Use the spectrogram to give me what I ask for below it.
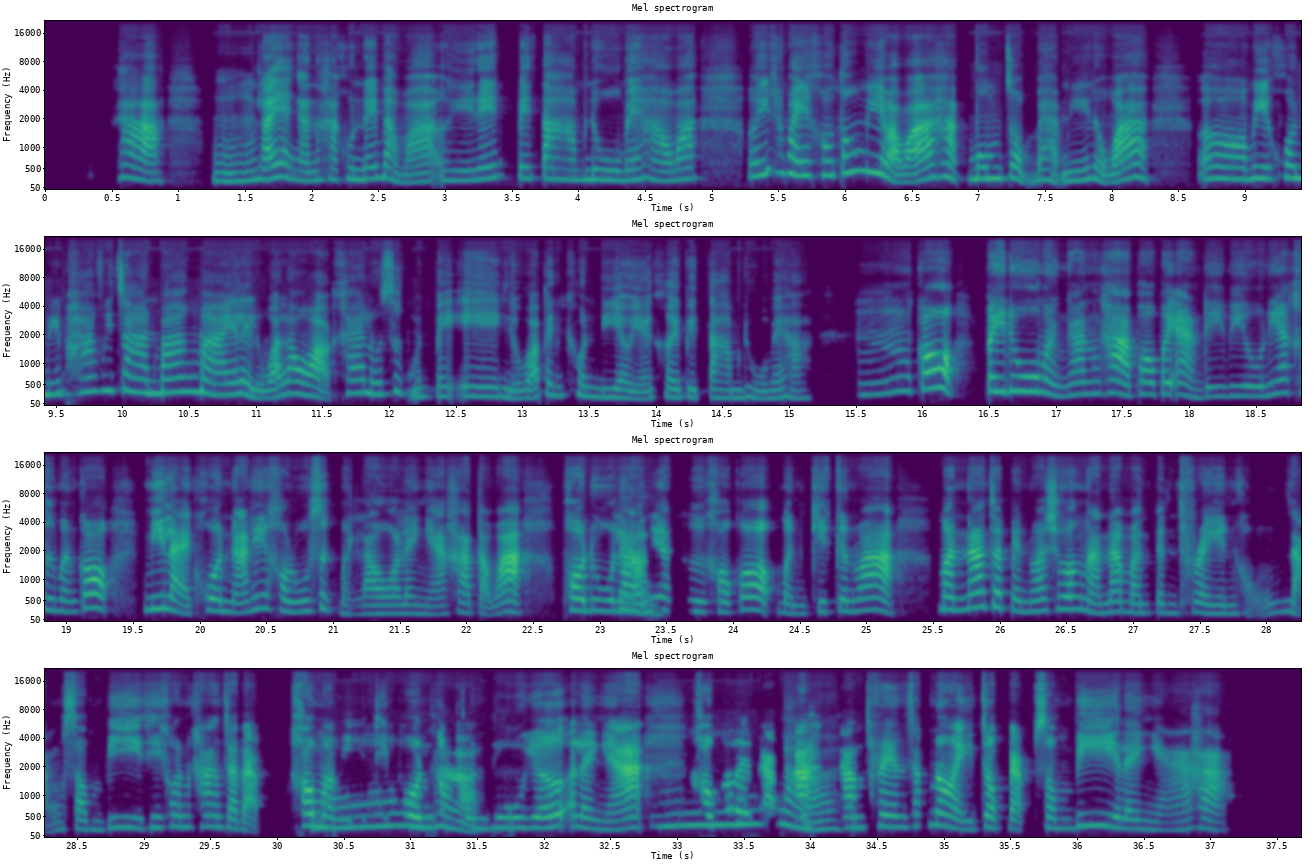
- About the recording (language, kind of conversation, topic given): Thai, podcast, อะไรที่ทำให้หนังเรื่องหนึ่งโดนใจคุณได้ขนาดนั้น?
- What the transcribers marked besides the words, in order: none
